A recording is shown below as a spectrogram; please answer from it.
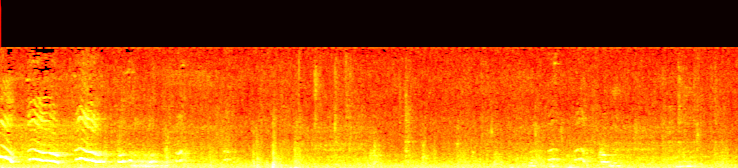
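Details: Several puppies playing indoors in a busy part of their home give high, wavering whines that fall in pitch, strongest in the first second and a half, then fainter whimpers over a steady background hum.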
